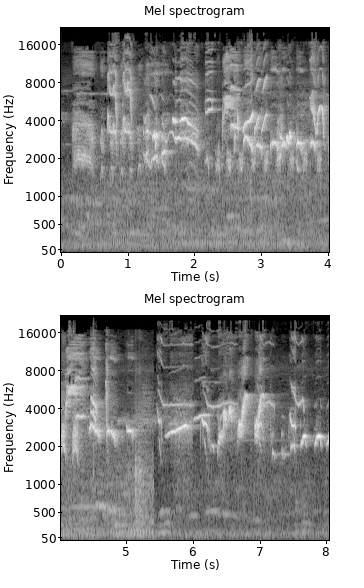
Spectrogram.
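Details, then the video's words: Orange-headed thrush in full afternoon song, a fast, tumbling stream of high chirps, trills and sliding whistles, with a brief break before a clear rising whistled phrase and further rich notes. "ANIS MERAH CEPAT BUNYI DAN TELER"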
